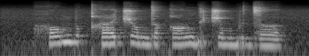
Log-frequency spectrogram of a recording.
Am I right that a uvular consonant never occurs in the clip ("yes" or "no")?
no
